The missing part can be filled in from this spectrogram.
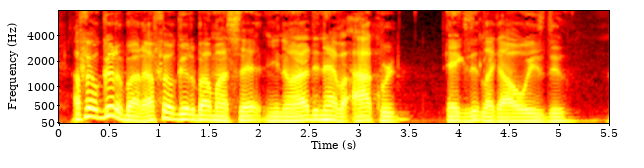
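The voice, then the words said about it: Hoarse, worn-out voice. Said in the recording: “my voice is extra tore up today, because I went hard, man. I went high energy.”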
